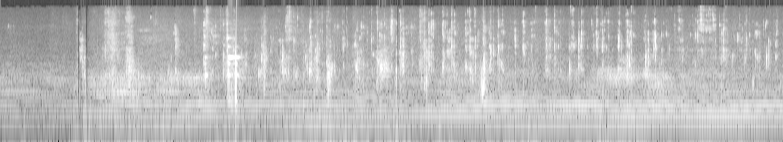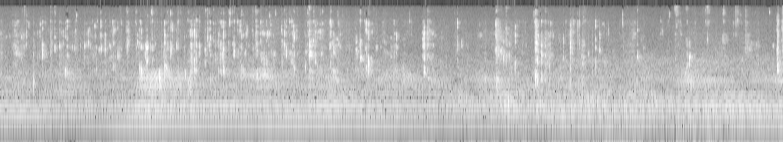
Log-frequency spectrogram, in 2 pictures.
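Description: A dog chews and laps food noisily from a bowl.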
